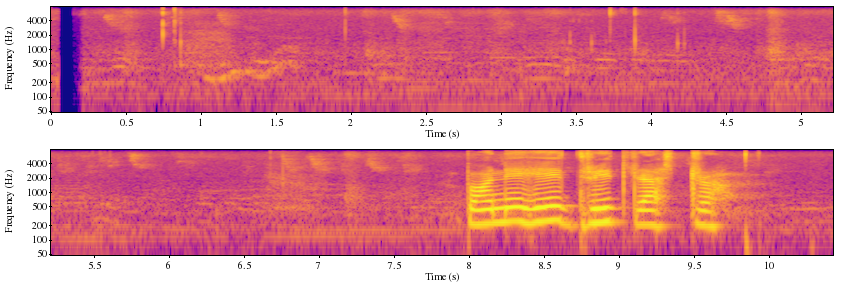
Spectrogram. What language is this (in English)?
Nepali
